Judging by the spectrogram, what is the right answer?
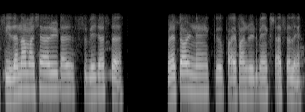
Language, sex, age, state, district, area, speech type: Goan Konkani, male, 30-45, Goa, Murmgao, rural, conversation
